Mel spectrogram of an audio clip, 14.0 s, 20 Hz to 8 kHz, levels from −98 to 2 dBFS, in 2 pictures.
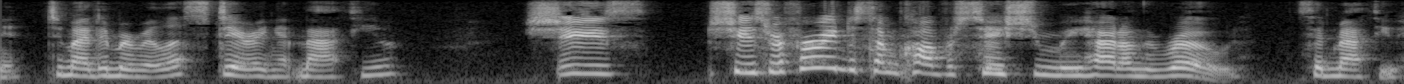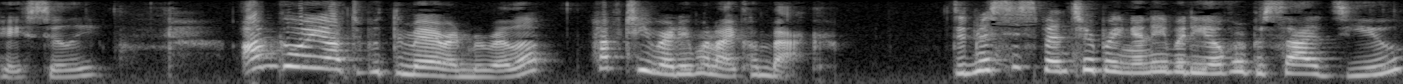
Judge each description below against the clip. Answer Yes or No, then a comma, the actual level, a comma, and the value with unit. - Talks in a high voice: Yes, very high, 275 Hz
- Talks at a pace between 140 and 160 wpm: No, average, 190 wpm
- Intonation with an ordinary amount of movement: No, wide, 7.2 semitones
